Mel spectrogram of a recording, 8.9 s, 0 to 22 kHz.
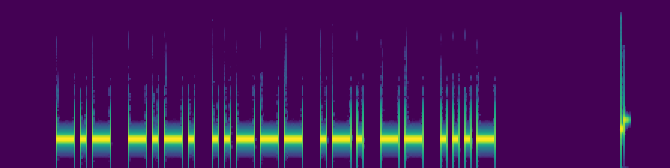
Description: Morse code, heard as a keyed tone, about 15 wpm, 700 Hz. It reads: KC2RMV
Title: USA Call Signs Repeated 3x 15wpm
